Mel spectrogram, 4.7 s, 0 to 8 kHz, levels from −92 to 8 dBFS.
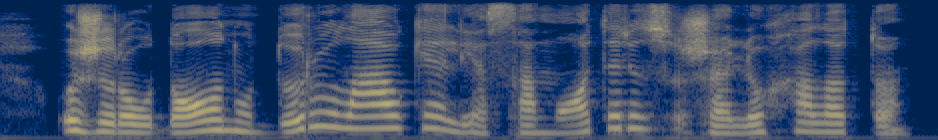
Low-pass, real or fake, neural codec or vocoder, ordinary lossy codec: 7.2 kHz; real; none; AAC, 48 kbps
